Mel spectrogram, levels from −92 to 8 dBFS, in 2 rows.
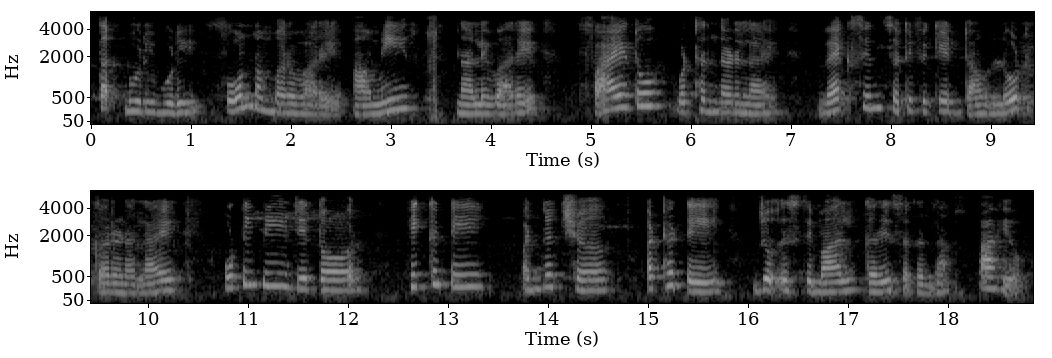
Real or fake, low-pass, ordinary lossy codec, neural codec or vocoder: fake; 5.4 kHz; none; vocoder, 44.1 kHz, 128 mel bands, Pupu-Vocoder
